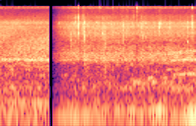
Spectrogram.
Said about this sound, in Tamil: பாருங்கள், முள்ளங்கி நல்லா வதக்கிட்டுருக்குது தேங்காய் எண்ணெயில்.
